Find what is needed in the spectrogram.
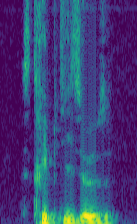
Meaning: alternative spelling of stripteaseuse
- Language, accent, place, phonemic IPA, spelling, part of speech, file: French, France, Lyon, /stʁip.ti.zøz/, strip-teaseuse, noun, LL-Q150 (fra)-strip-teaseuse.wav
